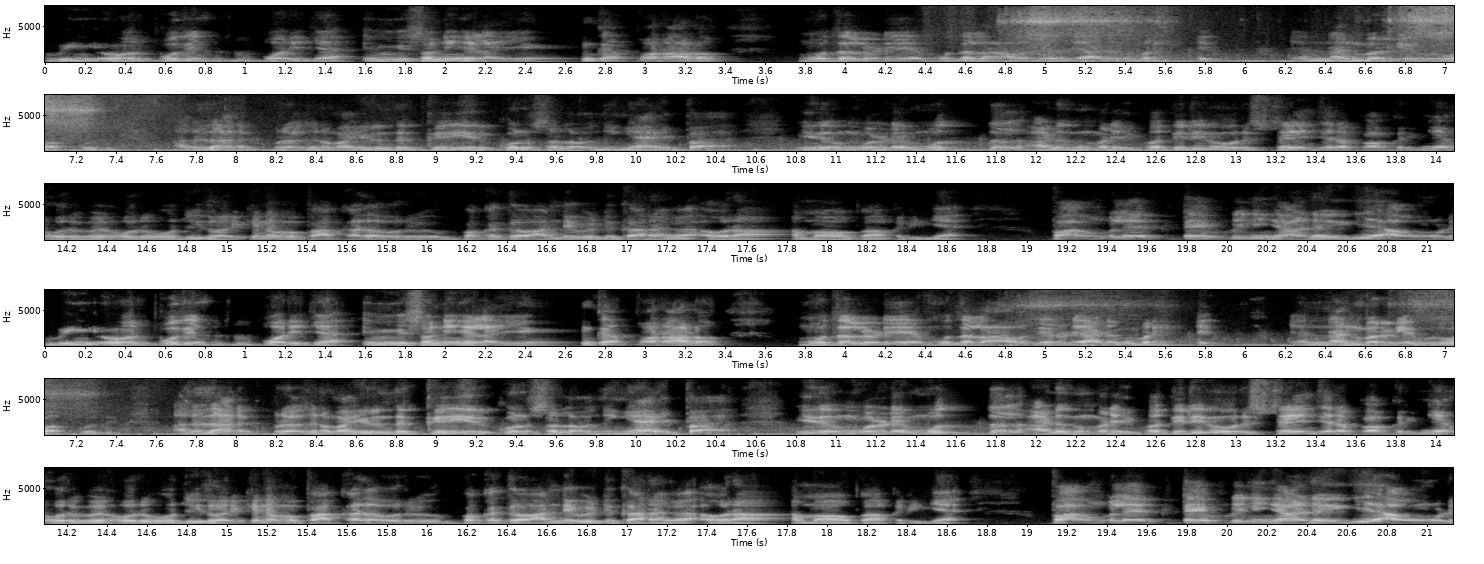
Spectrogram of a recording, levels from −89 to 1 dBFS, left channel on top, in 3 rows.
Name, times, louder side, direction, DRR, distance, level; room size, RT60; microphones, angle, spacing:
voice 1, 0.0-3.4 3.8-5.8 6.2-7.4 7.7-18.7 19.1-21.1, right 3 dB, 50° right, 0.8 m, -20 dB
sound 1, 4.4-5.7 6.1-6.2 6.5-8.2 8.5-8.6, left 11 dB, 40° left, 0.7 m, -32 dB
sound 2, 4.6-12.6, equal, 15° right, 1.3 m, -33 dB
9.6 x 5.2 x 3.8 m
head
